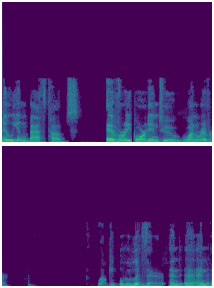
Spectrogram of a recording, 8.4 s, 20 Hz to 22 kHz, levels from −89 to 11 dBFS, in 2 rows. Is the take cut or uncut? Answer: cut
